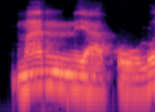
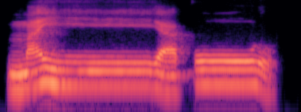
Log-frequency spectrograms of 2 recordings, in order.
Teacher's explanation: nunnya hilang, masuk ke ya. Itu namanya idgham bi gunnah. Jadi masuk ke huruf setelahnya.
